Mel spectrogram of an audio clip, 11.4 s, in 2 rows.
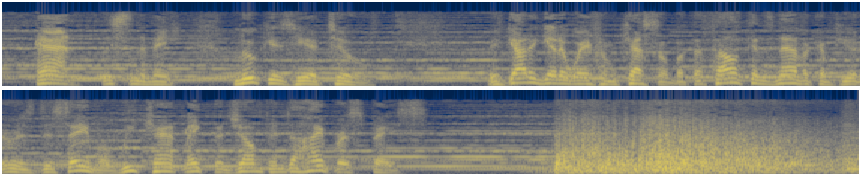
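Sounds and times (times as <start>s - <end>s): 
speech: 0.2s - 2.6s, 3.2s - 8.6s
explosion on the starboard side: 9.4s - 11.4s.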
